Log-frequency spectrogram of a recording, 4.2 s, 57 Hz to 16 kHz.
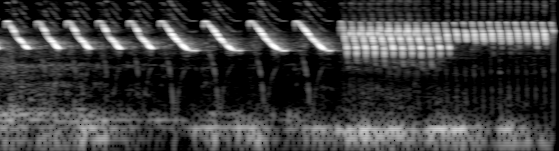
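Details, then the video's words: Canary song for training birds: about nine clear descending whistled notes spaced evenly, switching abruptly to a fast, high, rattling trill that continues to the end. "Kicau Burung Kenari 106 II GACOR PANJANG Cocok untuk Masteran Super"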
